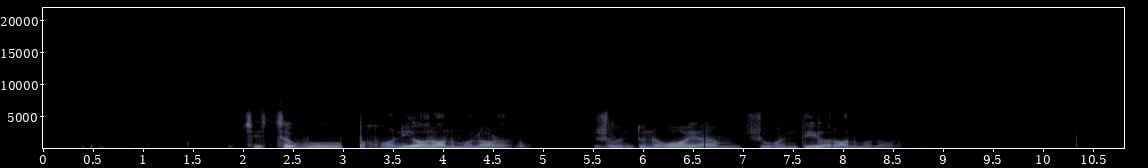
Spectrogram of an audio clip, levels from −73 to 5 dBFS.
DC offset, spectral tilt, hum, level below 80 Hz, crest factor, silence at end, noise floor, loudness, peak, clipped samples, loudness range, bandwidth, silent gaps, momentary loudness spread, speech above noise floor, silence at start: under 0.1%; -7.5 dB/octave; none; -78 dBFS; 22 dB; 2.3 s; under -90 dBFS; -35 LUFS; -16 dBFS; under 0.1%; 6 LU; 7.8 kHz; 3.05-3.16 s, 4.95-5.20 s, 5.26-5.49 s; 18 LU; over 56 dB; 2 s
